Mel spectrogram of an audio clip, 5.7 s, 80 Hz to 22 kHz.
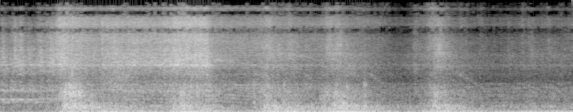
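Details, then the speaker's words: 1972 Chevy C10 with 350 V8 and 3-speed automatic, first run in years: engine catches in uneven surging bursts about every second and can't settle; no fuel delivered from the tank, suspected clogged fuel line, since it ran fine on an auxiliary tank. "Let's see if we got any fuel or not. No fuel. Hm. That's weird."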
